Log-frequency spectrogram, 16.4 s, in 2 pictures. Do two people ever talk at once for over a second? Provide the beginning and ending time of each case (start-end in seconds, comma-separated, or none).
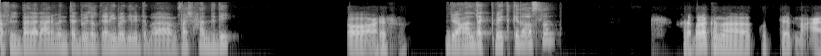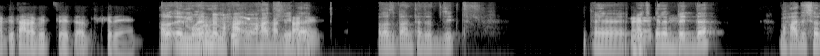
9.8-11.3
